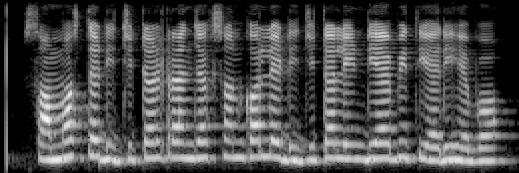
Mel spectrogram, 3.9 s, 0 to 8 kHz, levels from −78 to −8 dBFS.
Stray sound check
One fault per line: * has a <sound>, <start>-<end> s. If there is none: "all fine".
all fine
